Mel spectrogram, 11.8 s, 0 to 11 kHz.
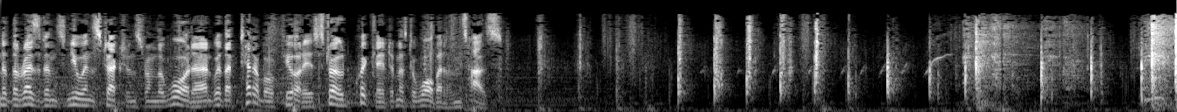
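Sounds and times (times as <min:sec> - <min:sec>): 
speech: 0:00.0 - 0:05.5
quick steady footsteps: 0:02.4 - 0:11.7.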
